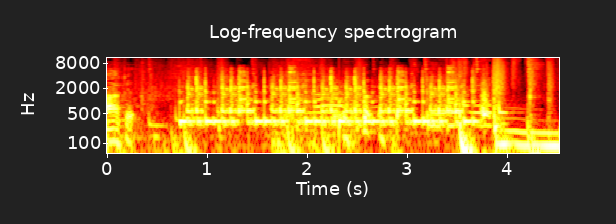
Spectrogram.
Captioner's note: cartoon running sound; rnB music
